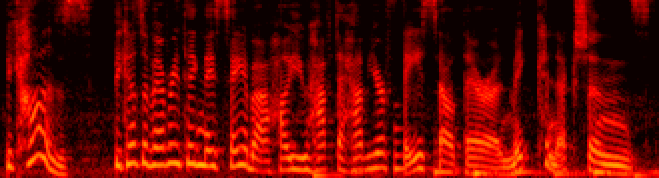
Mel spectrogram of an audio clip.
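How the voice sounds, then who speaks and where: An actress voices an anguished, bitter, self-doubting woman artist, a counselling patient in a naturalistic visual novel, speaking haltingly and emotionally. Her mid-range voice is animated but lightly acted, with an anxious, wistful mood.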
